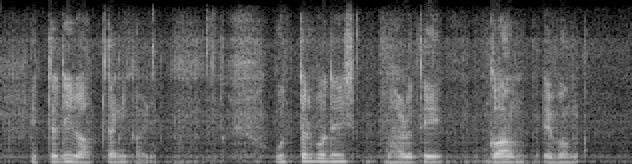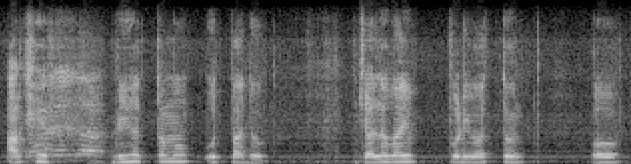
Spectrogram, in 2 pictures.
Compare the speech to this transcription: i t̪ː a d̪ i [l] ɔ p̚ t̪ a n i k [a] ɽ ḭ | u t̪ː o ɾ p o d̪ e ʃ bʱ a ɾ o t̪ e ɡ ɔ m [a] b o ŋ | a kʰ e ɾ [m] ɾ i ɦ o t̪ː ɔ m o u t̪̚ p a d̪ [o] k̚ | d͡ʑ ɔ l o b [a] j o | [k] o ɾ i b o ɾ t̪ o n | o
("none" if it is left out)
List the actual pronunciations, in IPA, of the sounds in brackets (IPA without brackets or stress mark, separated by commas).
ɾ, a, e, b, o, a, p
